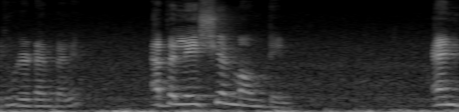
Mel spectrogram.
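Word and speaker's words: Appalachian: ऐसे ही north America के अंदर जो माउंटेन्स हैं, इनकी प्रोनाउंसिएशन होती है एपलेशियन माउंटेन। मैंने आपको बताया था ये थोड़े टाइम पहले, एपलेशियन माउंटेन।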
